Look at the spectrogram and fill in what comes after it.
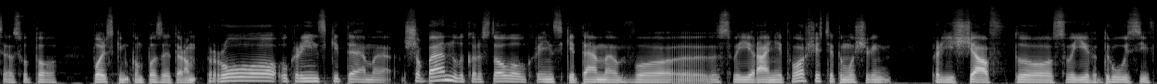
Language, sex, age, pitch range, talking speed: Ukrainian, male, 20-39, 105-125 Hz, 115 wpm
